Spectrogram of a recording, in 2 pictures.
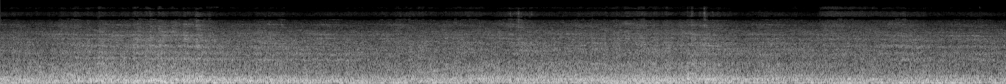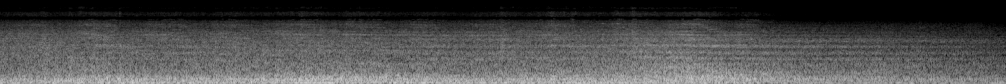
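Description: Freight train's open hopper and gondola cars rolling past close by: a steady rumble and rattle of steel wheels on rail. It fades away over the last few seconds as the end of the train passes.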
